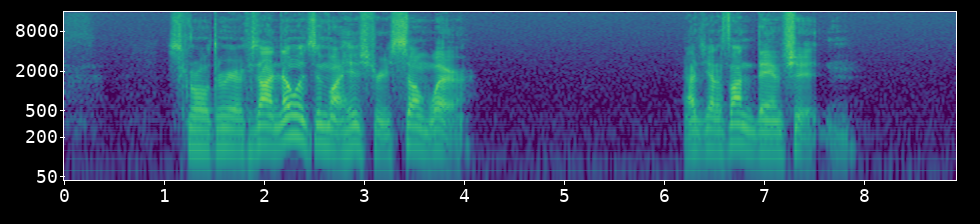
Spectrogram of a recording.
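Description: A young man talks casually into a close microphone, in two short bursts.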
